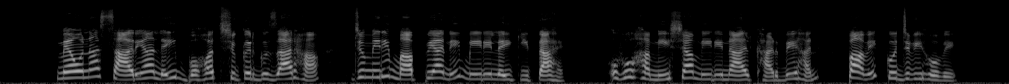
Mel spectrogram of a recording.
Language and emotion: Punjabi, happy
